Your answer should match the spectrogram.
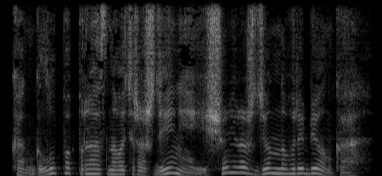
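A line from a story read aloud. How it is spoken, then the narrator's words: Quiet remark. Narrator (Russian): тихо прокомментировал Мариан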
